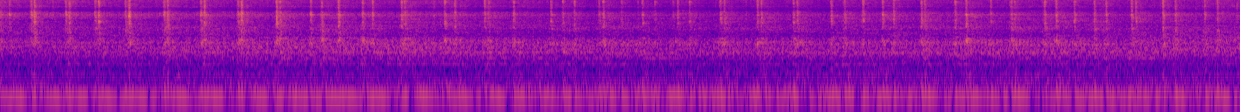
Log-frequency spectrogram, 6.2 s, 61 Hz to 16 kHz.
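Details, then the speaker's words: Yamaha RD350 LC F2 power valve two-stroke, about 13k miles, cold on choke: crisp, steady burble at a fast cold idle, even firing with no misses or knocks; runs clean. "so this is going to be cold yeah that's a power valve and yeah a lot better than that does it"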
